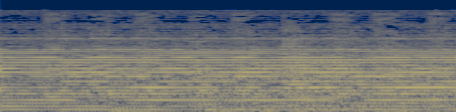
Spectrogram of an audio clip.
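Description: Sampled pipe organ of Düren played through Hauptwerk: slow, sustained chords over a deep pedal bass, the notes held steady with a change of chord now and then.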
